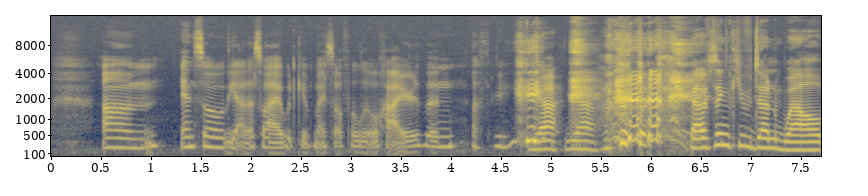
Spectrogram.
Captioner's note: laughter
